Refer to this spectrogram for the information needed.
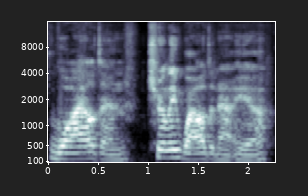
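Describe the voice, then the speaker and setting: Animated woman telling stories. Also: low voice, measured pace. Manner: animated storyteller, acts out quotes, swears freely. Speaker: podcast co-host. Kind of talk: casual chat.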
